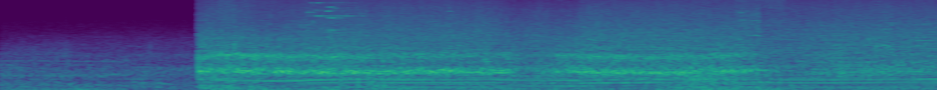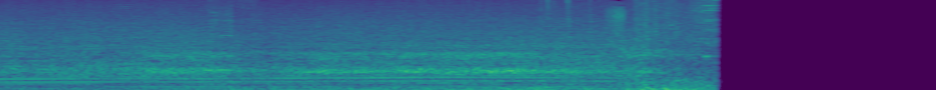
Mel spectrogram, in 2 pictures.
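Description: A racing car engine roars at high speed, its pitch slowly rising.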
